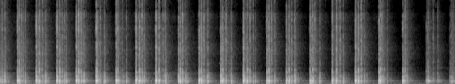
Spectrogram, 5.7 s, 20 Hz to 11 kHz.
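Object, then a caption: Plastic dish soap bottle. Fingertips and nails tap and scratch fast on the label and body of a blue plastic Dawn dish soap bottle, which is hollow and apparently partly full. The result is a quick, steady run of short, dry, hollow clicks with a midrange tone around 535 Hz and a brief bright edge. Each tap dies away almost at once.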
